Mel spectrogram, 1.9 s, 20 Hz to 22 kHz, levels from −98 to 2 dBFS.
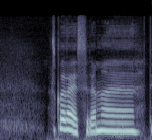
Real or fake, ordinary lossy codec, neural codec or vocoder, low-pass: fake; none; codec, 32 kHz, 1.9 kbps, SNAC; 14.4 kHz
